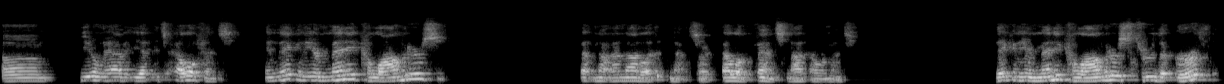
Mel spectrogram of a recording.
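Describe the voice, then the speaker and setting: Male science teacher, chatty and quizzing, high voice, roomy dull online-class audio. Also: normal speed, darkish tone, a little hiss or hum. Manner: playful, chatty, quizzes students by name. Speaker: physics teacher.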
